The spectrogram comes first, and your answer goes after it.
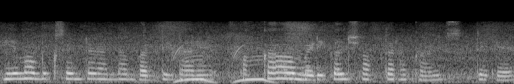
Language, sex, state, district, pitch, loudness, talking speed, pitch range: Kannada, female, Karnataka, Bellary, 235 Hz, -17 LUFS, 130 wpm, 215-255 Hz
